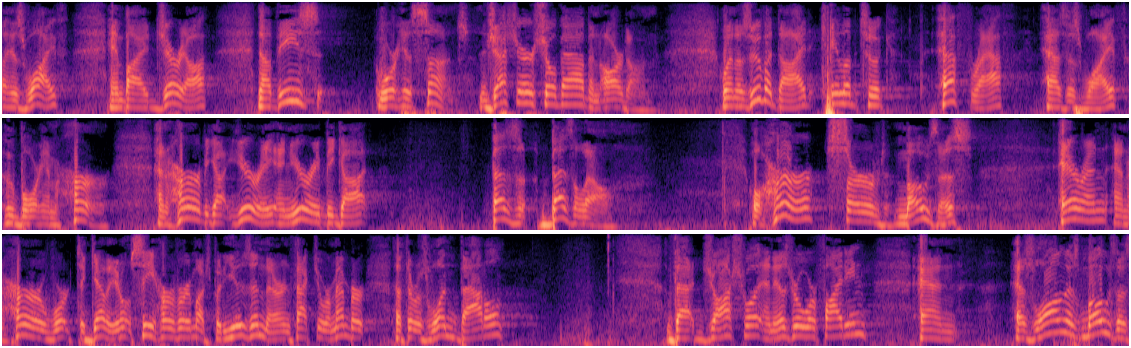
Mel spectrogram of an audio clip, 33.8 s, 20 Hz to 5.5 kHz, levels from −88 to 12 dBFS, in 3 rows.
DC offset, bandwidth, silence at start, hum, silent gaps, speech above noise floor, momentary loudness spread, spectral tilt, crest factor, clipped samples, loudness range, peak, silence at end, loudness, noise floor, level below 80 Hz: under 0.1%; 5.4 kHz; 0 s; none; none; 28 dB; 15 LU; -7.5 dB/octave; 18 dB; under 0.1%; 3 LU; 0 dBFS; 0 s; -17 LUFS; -44 dBFS; -30 dBFS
